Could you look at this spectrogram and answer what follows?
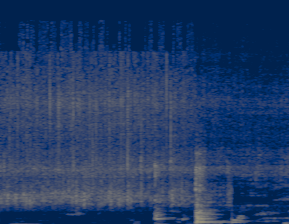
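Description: Pointed gourd (potol) fries in oil, a close, steady hiss with a couple of brief louder splutters or stirs near the end.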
